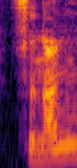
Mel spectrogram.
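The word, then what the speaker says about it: tsunami: सुनामी में T silent होता है, ये एक जैपनीज वर्ड है और जिसका मतलब होता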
